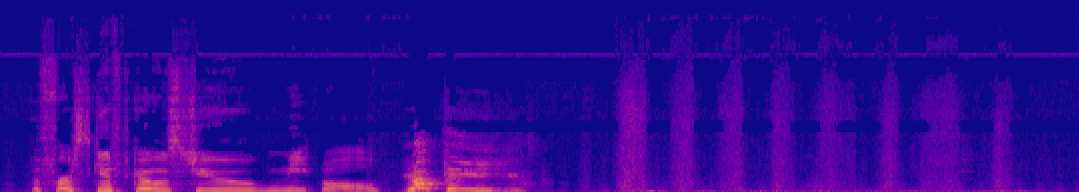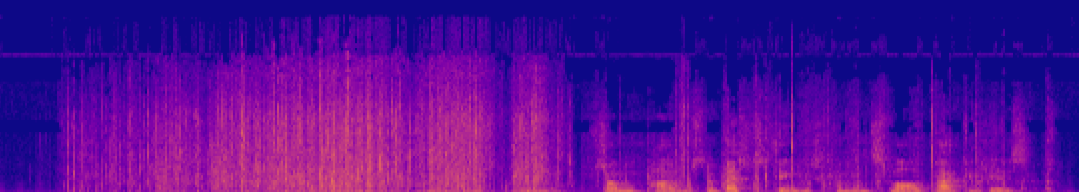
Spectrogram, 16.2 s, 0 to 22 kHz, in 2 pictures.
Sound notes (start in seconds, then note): 4.4 Meatball shuffles on carpet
